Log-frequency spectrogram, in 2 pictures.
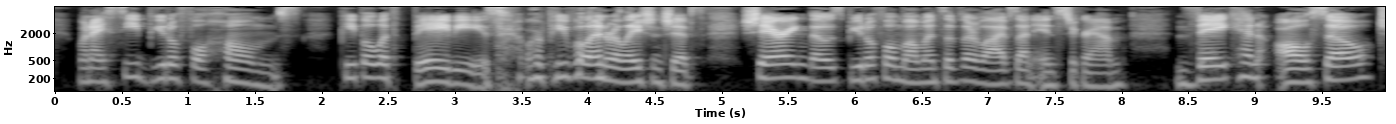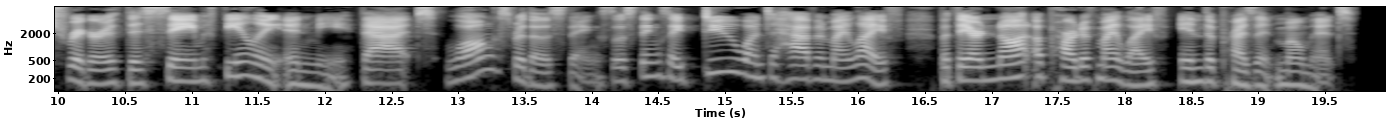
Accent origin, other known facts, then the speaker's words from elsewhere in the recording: Michigan, United States; I'm from Michigan and the Midwest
